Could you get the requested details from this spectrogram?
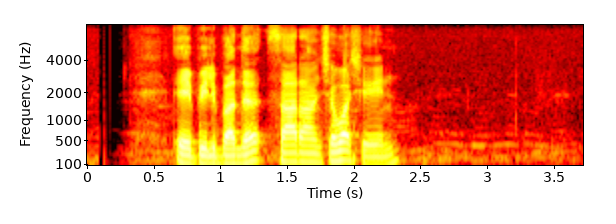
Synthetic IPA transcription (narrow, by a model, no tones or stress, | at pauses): epilbɐnd̪ɨsaːɾaːnɕɐʋɐɕeːn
